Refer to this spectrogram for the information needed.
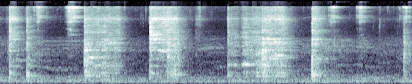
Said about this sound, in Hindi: अच्छी तरह से मिक्स करके ढक देंगे दोबारा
